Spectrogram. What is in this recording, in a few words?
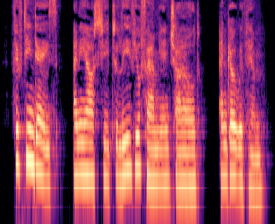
Voice Acting es F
